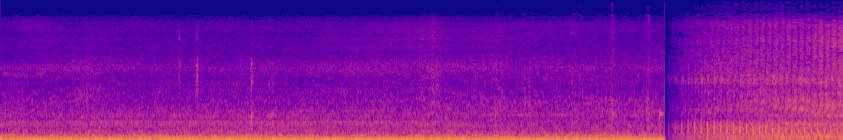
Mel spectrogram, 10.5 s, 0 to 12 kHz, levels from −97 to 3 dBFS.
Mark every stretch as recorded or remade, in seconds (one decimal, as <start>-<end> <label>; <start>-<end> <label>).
0.0-0.5 recorded; 0.5-1.5 remade; 1.5-4.0 recorded; 4.0-6.4 remade; 6.4-10.5 recorded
